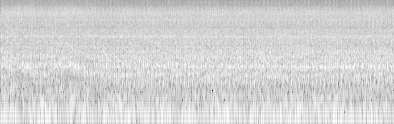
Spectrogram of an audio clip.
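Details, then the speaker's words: Yamaha New Vixion idling with a fast, light top-end tick over the hum; valve train ticking persists after tight valve clearance adjustment and new rocker arm parts. "Dan ternyata sama aja, udah setel rapat, tetap gelitik."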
